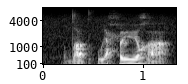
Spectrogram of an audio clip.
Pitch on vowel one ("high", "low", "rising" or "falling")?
low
